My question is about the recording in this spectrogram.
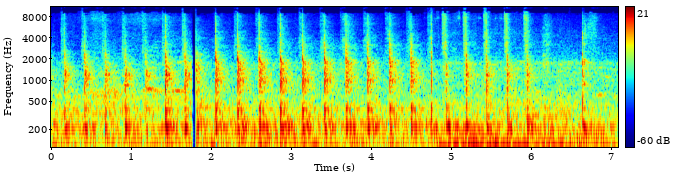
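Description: Knife chopping vegetables and herbs on a cutting board: a steady run of sharp knocks, about four a second, stopping shortly before the end.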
